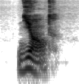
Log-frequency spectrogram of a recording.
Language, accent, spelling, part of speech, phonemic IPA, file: French, France, diantre, interjection, /djɑ̃tʁ/, LL-Q150 (fra)-diantre.wav
- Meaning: the deuce!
